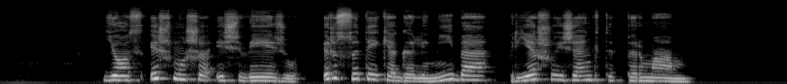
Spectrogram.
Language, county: Lithuanian, Kaunas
